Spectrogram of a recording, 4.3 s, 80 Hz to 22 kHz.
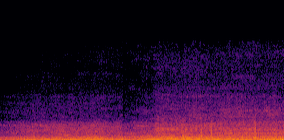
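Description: KTM Duke 250's single-cylinder engine running as the motorcycle is ridden, growing louder over the first second or so and then holding steady, with wind rushing over the microphone.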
